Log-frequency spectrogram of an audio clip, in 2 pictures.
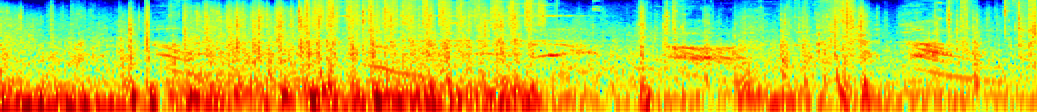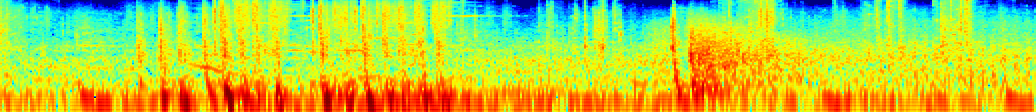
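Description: Gunfire from a gun in Avatar Frontiers of Pandora, a dense run of sharp, loud shots and bursts over a constant game soundscape, with a voice speaking intermittently.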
